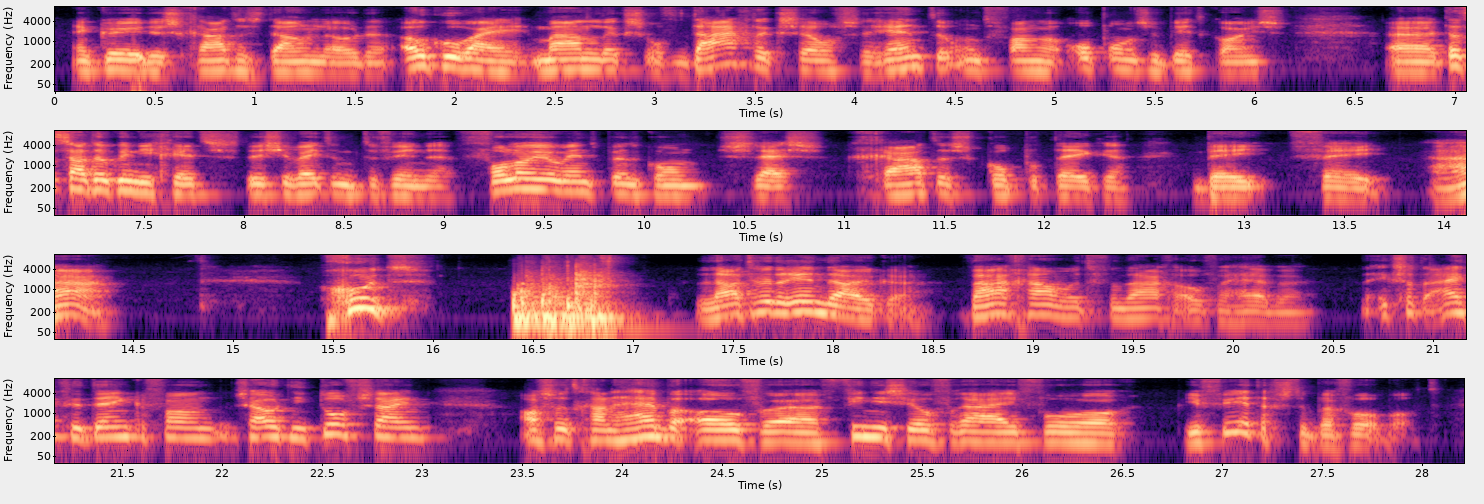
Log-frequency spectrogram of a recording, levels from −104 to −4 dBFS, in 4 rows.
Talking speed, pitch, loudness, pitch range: 150 wpm, 135 Hz, -19 LUFS, 125-175 Hz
